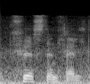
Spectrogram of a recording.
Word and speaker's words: Fürstenfeld: Fürstenfeld? – Fürstenfeld.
